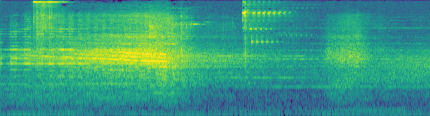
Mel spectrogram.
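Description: Logo-reveal sound effects: a swelling, shimmery whoosh that peaks about a second and a half in, then a short bright chime at about two and a half seconds, and a softer swell after it.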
